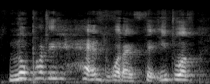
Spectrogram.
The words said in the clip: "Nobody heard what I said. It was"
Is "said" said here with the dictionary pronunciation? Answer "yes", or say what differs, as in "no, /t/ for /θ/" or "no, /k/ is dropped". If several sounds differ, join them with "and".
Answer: no, /d/ is dropped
